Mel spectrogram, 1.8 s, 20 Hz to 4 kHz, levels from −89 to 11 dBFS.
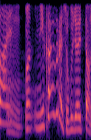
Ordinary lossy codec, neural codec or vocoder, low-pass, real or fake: none; codec, 24 kHz, 6 kbps, HILCodec; 3.6 kHz; fake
